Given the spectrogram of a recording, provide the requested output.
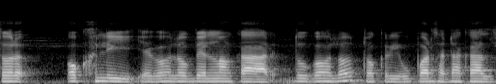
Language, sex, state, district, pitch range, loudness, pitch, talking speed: Angika, male, Bihar, Bhagalpur, 130-140 Hz, -18 LUFS, 135 Hz, 170 wpm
